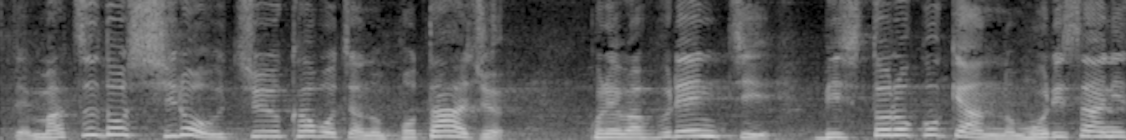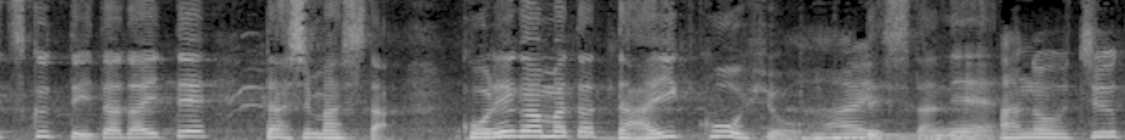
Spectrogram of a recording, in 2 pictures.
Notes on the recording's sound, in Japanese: 今回は録って出しです。松戸まつり2日目に、伊勢丹通り特設会場で公開収録を行いました。沿道の親子のスパイシーパスタを交換しにしに行ったりのハプニングもあり、楽しい公開収録でした。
